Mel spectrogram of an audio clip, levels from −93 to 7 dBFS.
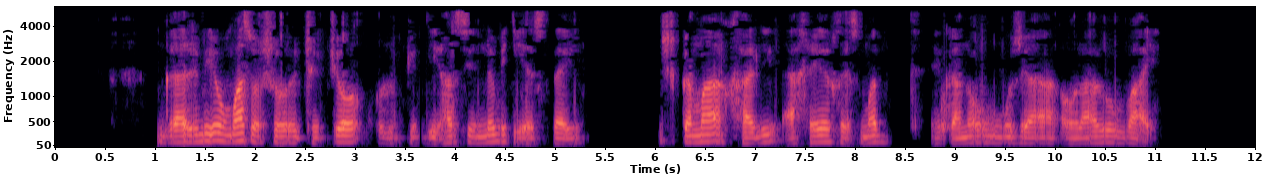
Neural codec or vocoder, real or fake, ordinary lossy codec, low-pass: codec, 16 kHz, 4.8 kbps, FACodec; fake; MP3, 24 kbps; 5.4 kHz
